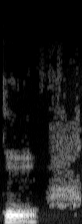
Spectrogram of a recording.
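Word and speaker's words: 子: 이걸 자라고 읽는데 일본에서는 이 자를 발음이 뭐냐면 꼬가 돼요. 꼬.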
